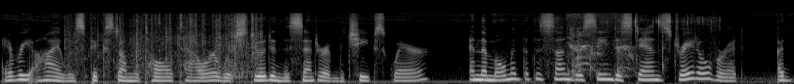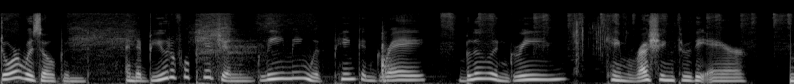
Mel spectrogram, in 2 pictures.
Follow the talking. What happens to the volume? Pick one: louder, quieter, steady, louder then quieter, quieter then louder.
steady.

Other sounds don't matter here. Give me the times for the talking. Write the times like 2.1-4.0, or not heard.
0.0-15.8.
